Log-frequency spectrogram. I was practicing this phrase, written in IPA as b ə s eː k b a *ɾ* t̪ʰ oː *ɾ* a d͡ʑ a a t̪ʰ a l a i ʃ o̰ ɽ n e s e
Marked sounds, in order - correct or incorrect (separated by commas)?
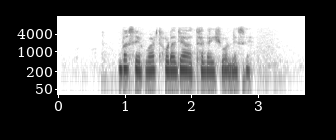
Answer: correct, incorrect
